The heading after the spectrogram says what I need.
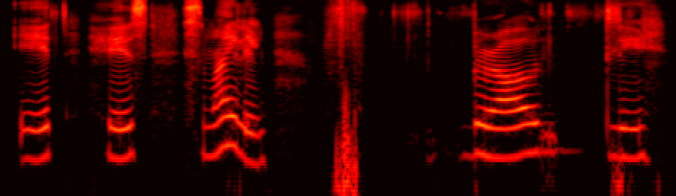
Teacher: The learner inserted h sound at the beginning of is.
